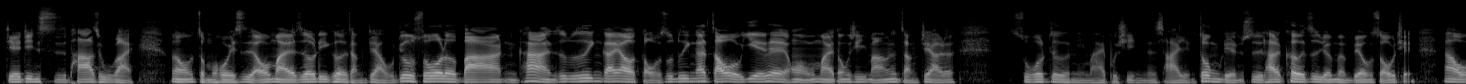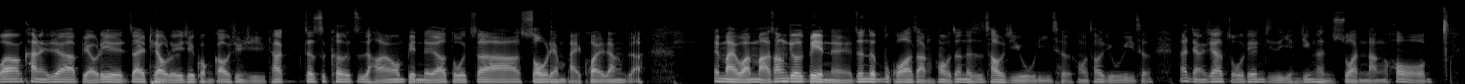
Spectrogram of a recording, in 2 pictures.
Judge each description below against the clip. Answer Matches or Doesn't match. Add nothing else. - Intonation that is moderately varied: Matches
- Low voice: Matches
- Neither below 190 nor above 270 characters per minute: Doesn't match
